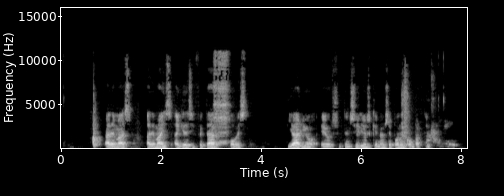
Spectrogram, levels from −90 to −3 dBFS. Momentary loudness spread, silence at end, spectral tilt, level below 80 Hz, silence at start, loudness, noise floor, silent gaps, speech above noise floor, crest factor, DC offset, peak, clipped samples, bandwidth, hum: 16 LU; 0.25 s; -4.5 dB/octave; -70 dBFS; 0.65 s; -24 LUFS; -79 dBFS; none; 55 dB; 20 dB; under 0.1%; -6 dBFS; under 0.1%; 11.5 kHz; none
